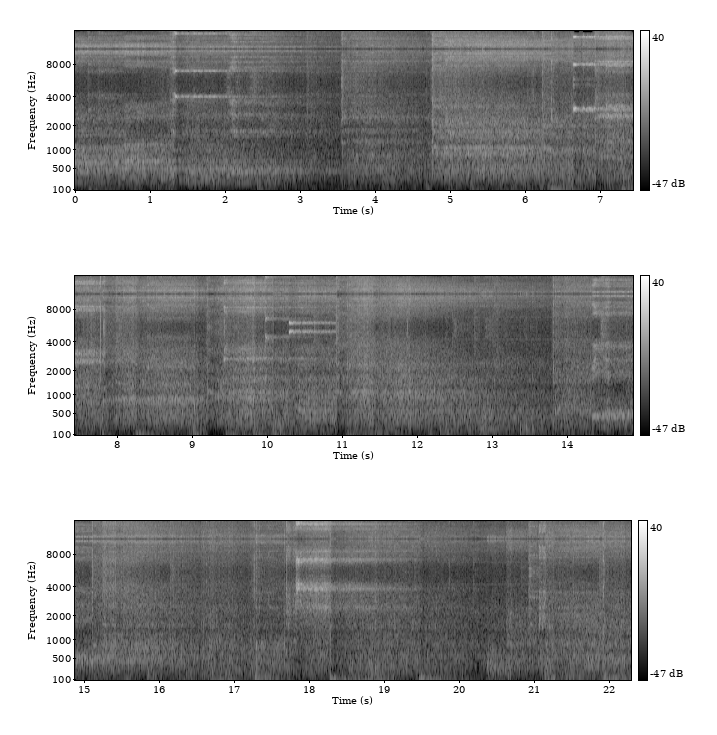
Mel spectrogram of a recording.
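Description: Badminton rackets strike a shuttlecock back and forth in a large echoing hall.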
